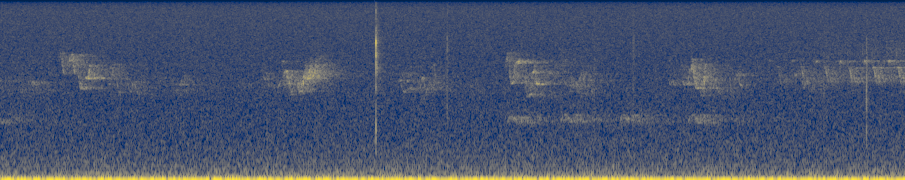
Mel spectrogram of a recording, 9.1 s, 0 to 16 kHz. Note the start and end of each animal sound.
0.0s-9.1s: Ovenbird (Seiurus aurocapilla)
4.9s-7.3s: American Crow (Corvus brachyrhynchos)

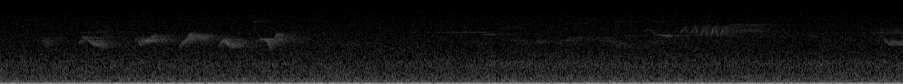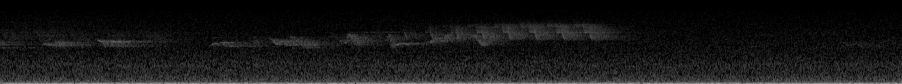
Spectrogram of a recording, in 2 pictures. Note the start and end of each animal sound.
0.3s-2.8s: Scarlet Tanager (Piranga olivacea)
4.2s-5.3s: Black-throated Green Warbler (Setophaga virens)
5.0s-6.7s: Scarlet Tanager (Piranga olivacea)
6.2s-7.7s: Black-throated Blue Warbler (Setophaga caerulescens)
8.7s-10.6s: American Robin (Turdus migratorius)
11.0s-12.3s: American Robin (Turdus migratorius)
12.1s-14.3s: Scarlet Tanager (Piranga olivacea)
13.3s-15.3s: Ovenbird (Seiurus aurocapilla)

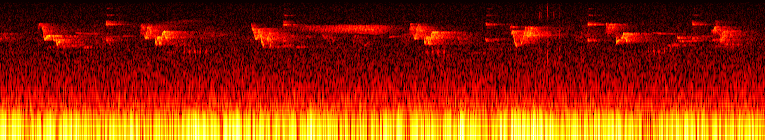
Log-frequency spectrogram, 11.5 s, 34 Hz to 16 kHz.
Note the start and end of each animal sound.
0.0s-11.5s: Red-eyed Vireo (Vireo olivaceus)
1.6s-1.7s: Rose-breasted Grosbeak (Pheucticus ludovicianus)
2.0s-3.0s: Black-throated Blue Warbler (Setophaga caerulescens)
2.6s-3.4s: Wood Thrush (Hylocichla mustelina)
4.0s-4.7s: Blue Jay (Cyanocitta cristata)
4.1s-6.2s: Pine Warbler (Setophaga pinus)
6.3s-6.7s: Wood Thrush (Hylocichla mustelina)
7.3s-7.5s: Rose-breasted Grosbeak (Pheucticus ludovicianus)
8.8s-9.1s: Rose-breasted Grosbeak (Pheucticus ludovicianus)
9.6s-10.2s: Wood Thrush (Hylocichla mustelina)
9.7s-10.8s: Black-capped Chickadee (Poecile atricapillus)
10.4s-10.6s: Rose-breasted Grosbeak (Pheucticus ludovicianus)

